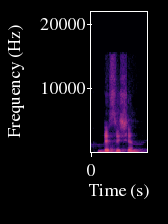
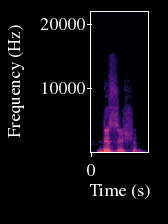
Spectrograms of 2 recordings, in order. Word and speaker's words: decision: Next word, Decision. decision. Again, the emphasis is on decision. Many people do Decision. not do. You're okay. You're close to that, but it should be decision.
